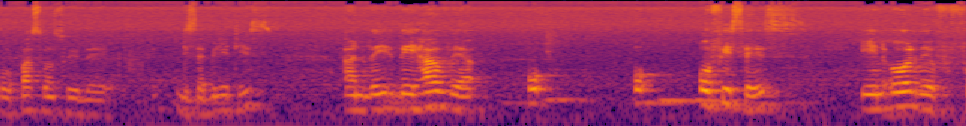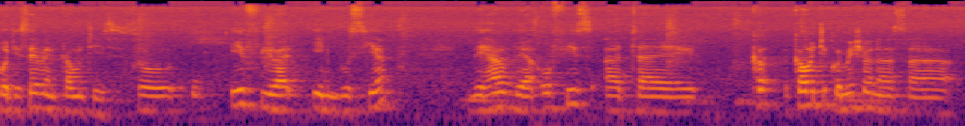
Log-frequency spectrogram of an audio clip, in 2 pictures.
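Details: Adult man who has stammered since childhood, with blocks and difficulty uttering words that worsen when he is over-excited; stuttering.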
